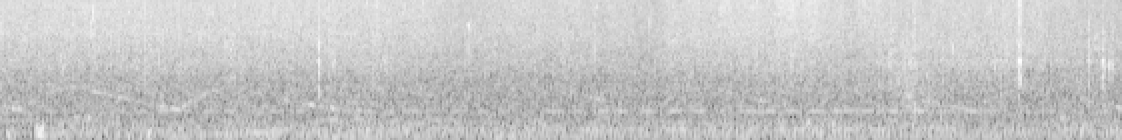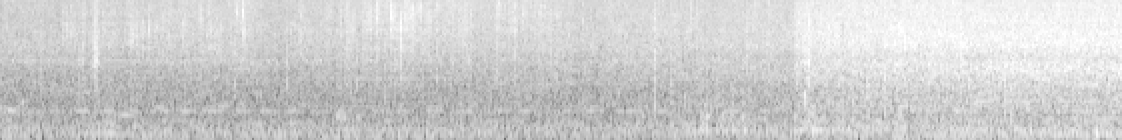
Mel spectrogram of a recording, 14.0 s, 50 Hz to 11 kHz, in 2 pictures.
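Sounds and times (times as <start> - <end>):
food sizzling on a grill: 12.0 - 14.0.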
